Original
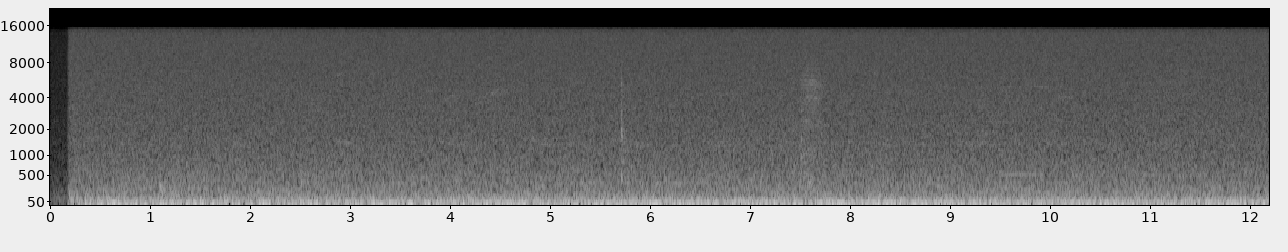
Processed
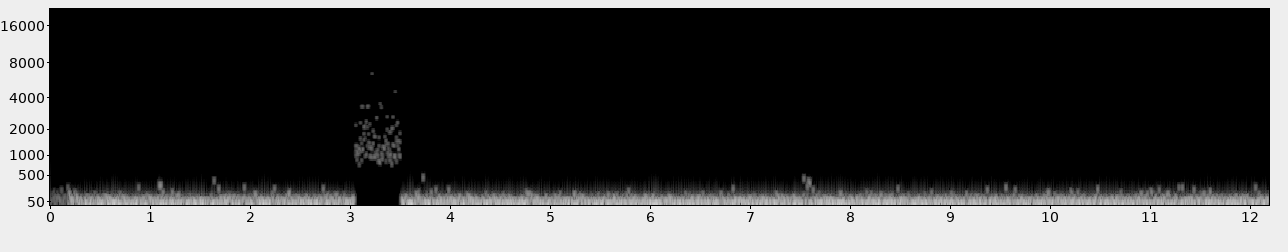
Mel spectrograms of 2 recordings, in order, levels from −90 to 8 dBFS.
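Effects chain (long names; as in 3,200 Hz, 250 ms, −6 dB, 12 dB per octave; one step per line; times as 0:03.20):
0:03.04–0:03.51: high-pass filter 770 Hz 24 dB per octave
spectral peaks only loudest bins 4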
